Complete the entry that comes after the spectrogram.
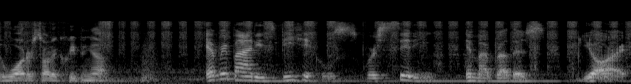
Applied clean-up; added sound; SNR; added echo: none; Writing; 15 dB; reverberation time 0.2 s.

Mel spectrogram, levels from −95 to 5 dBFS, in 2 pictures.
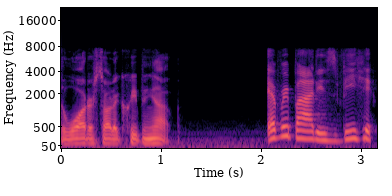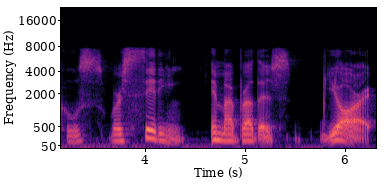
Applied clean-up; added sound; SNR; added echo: none; none; none; none.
